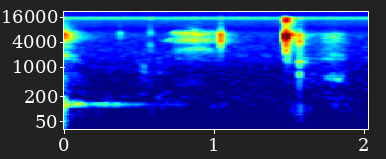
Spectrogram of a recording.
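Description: Near silence: a faint low hum dies away within the first second, then one faint click about one and a half seconds in and a weaker one just before the end.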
